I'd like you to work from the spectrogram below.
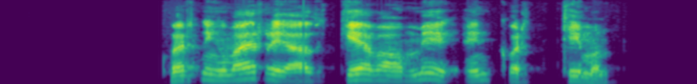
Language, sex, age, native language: Icelandic, male, 50-59, Icelandic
